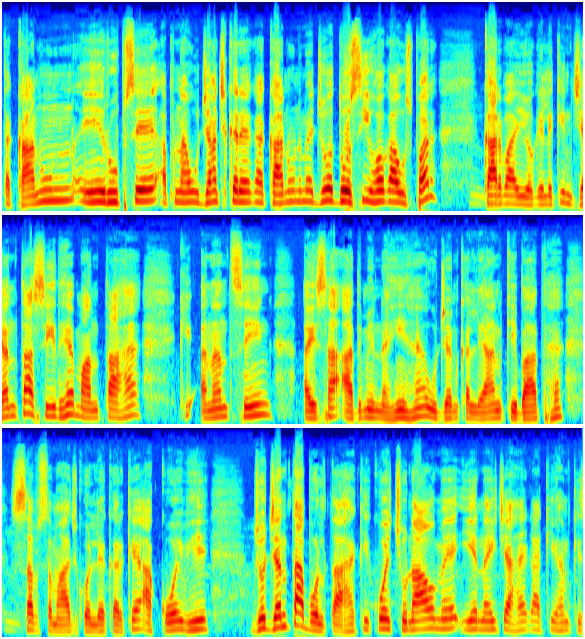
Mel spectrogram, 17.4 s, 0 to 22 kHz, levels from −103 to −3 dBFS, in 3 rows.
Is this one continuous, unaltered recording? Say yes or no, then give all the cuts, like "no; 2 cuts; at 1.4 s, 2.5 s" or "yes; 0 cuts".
yes; 0 cuts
